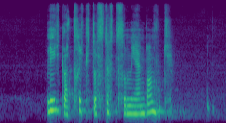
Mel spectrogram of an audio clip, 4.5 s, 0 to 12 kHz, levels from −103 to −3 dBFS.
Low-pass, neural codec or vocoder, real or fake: 10.8 kHz; codec, 44.1 kHz, 3.4 kbps, Pupu-Codec; fake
